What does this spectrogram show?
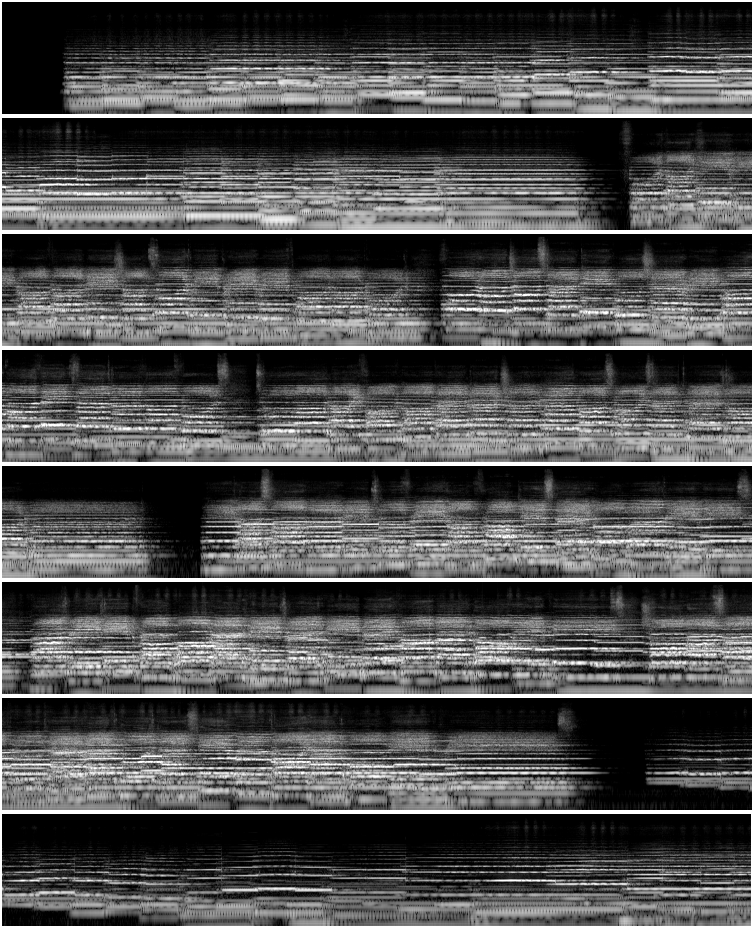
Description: Voicing: "SATB, Descant, Assembly"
